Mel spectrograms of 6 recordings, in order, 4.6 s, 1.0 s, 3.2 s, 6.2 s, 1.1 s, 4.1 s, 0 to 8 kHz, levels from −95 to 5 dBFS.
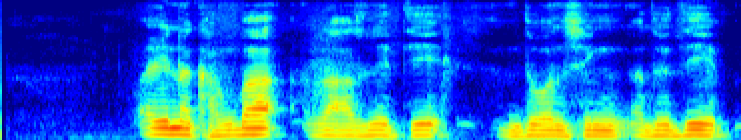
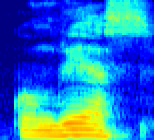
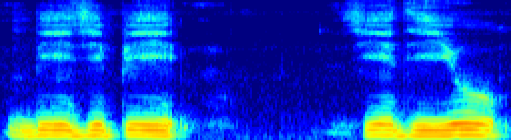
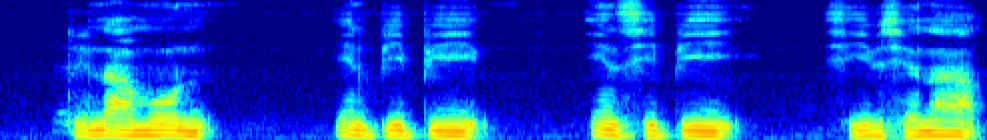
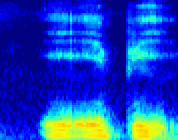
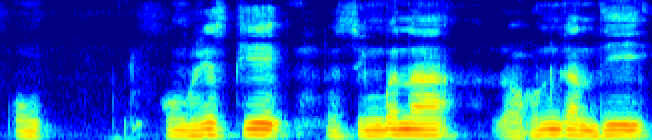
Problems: background sounds at intervals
